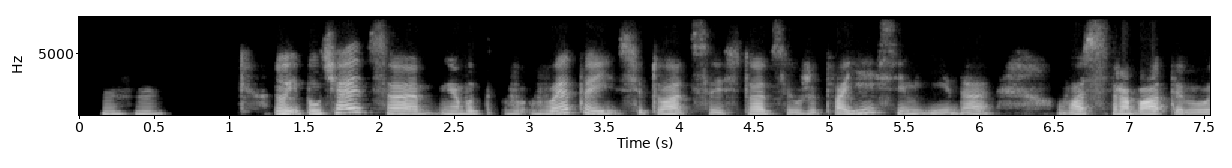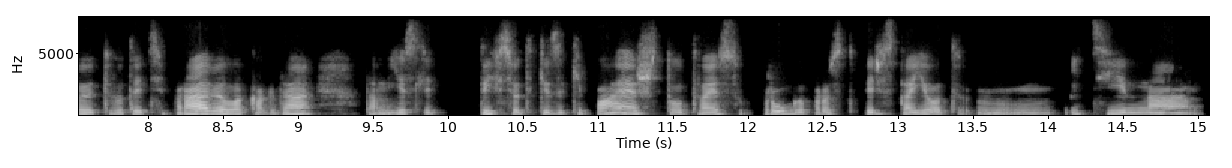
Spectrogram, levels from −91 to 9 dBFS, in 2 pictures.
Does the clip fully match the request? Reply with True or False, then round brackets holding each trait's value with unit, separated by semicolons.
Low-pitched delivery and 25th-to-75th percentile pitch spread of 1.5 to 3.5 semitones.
False (185 Hz; 2.9 semitones)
